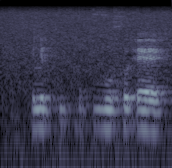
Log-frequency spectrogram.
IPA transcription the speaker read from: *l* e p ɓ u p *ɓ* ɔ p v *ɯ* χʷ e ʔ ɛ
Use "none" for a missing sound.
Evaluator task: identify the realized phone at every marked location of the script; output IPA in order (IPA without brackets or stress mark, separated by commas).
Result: l, b, u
